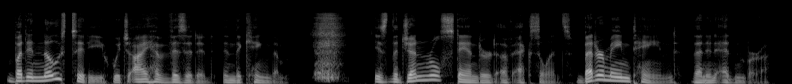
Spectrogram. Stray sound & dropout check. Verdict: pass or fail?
fail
